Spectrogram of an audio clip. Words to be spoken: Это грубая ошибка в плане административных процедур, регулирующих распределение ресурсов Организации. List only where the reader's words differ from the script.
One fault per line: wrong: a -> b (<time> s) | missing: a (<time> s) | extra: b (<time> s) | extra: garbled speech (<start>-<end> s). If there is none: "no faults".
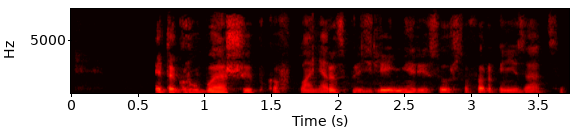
missing: административных процедур регулирующих (1.9 s)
